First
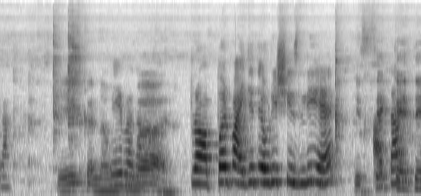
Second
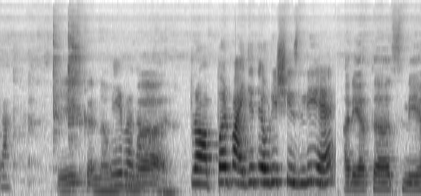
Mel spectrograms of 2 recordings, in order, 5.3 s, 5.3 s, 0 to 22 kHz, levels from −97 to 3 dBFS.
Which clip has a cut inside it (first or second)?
second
